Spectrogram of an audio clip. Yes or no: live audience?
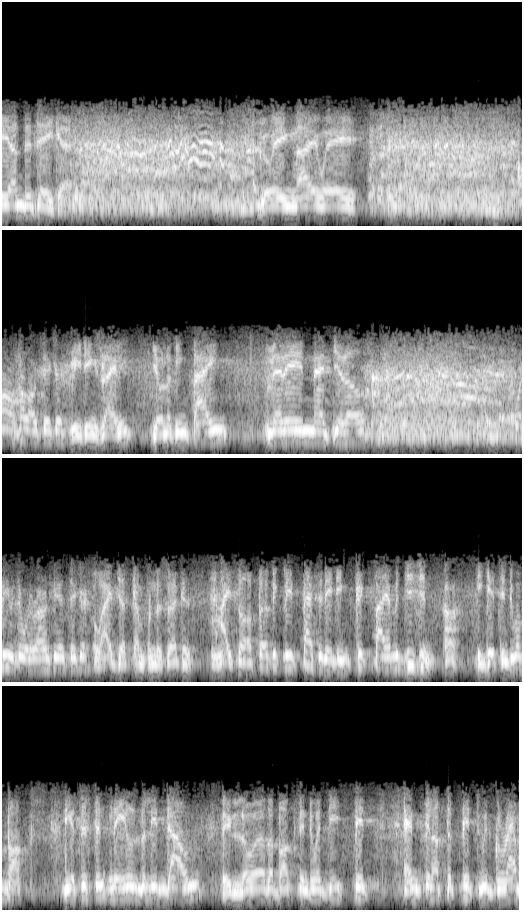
yes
